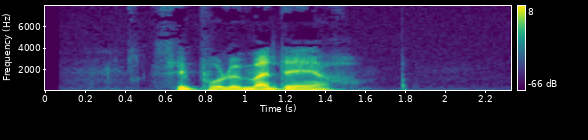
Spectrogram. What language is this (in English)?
French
